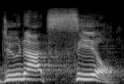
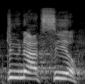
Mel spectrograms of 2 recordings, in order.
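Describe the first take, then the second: First: Said in the usual way. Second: Preached shout. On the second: Shown as a demonstration. Pastor repeating the verse to the church, shouted. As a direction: fire the command out at the room.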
